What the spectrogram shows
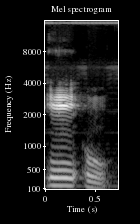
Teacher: अर्ध संवृत स्वर का अर्थ होता है मुख का थोड़ा अधिक खुलना, जैसे ए, ओ।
